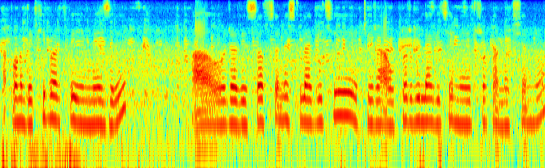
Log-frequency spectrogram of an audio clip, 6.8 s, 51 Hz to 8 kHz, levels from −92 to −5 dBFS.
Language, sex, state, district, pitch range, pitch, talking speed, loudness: Odia, female, Odisha, Khordha, 195-215 Hz, 205 Hz, 140 wpm, -17 LUFS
